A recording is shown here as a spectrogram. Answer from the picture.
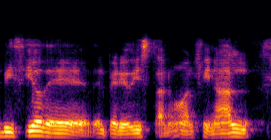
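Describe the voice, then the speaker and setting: A man talks with ordinary pitch variation. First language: Valencian (speaking Spanish). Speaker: travel content creator. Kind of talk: podcast interview. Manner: hesitant, many repetitions.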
